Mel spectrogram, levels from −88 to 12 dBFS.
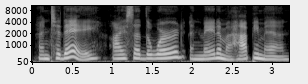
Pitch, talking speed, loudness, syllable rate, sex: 225 Hz, 240 wpm, -15 LUFS, 5.2 syllables/s, female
